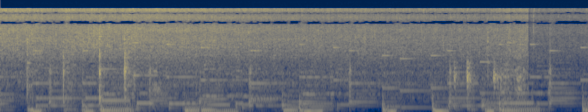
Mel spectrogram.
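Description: Onion, tomato and ginger-garlic masala sizzling as it fries in a pan, with light background music.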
